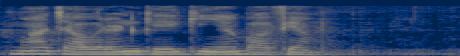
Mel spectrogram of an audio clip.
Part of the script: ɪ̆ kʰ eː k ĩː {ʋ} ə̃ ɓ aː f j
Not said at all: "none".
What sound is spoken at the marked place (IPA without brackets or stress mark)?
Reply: none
